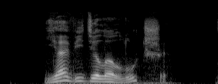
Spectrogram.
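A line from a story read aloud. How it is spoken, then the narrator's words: Quiet, as if to herself. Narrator (Russian): тихо ответила она, точно разговаривала сама с собой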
